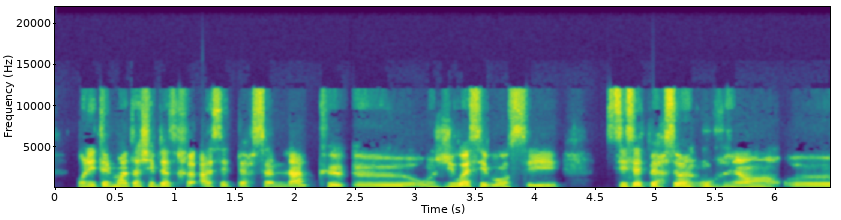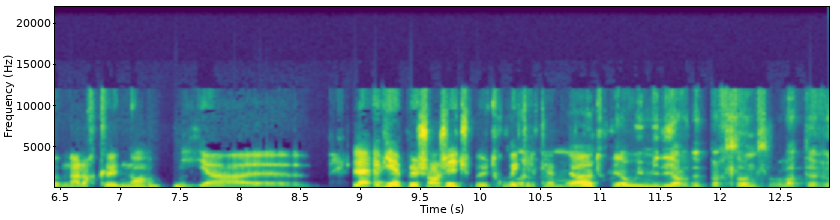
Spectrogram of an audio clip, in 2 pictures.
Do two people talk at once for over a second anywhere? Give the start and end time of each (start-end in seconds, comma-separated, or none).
10.1-11.4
